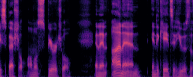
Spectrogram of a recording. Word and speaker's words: Annan: He liked to point out that Annan rhymes with cannon.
